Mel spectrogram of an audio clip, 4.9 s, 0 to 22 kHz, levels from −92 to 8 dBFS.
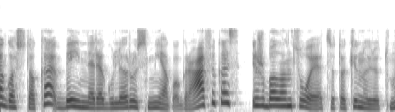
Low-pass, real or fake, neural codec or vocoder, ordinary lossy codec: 7.2 kHz; real; none; MP3, 96 kbps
